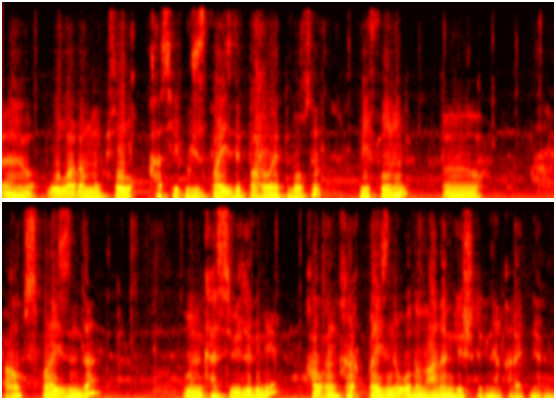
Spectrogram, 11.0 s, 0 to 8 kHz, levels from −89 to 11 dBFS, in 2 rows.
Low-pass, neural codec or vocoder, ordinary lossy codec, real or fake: none; codec, 16 kHz, 8 kbps, FunCodec, trained on LibriTTS, 25 frames a second; none; fake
